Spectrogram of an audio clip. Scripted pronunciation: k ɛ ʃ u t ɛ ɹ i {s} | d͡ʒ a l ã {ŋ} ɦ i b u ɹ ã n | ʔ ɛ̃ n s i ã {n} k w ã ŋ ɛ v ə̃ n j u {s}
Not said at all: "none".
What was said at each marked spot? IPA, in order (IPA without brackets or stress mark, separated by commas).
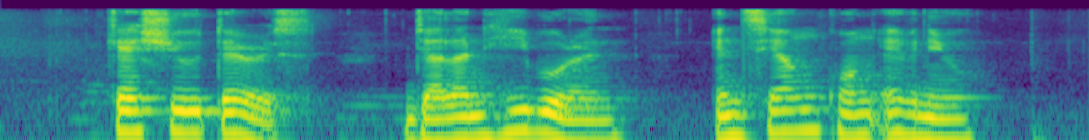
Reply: s, n, ŋ, none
